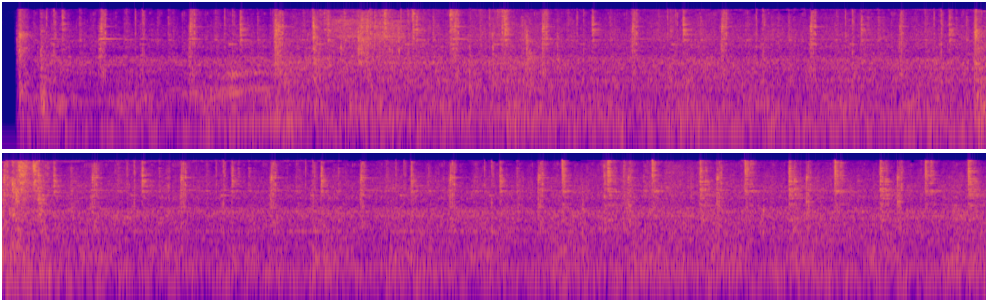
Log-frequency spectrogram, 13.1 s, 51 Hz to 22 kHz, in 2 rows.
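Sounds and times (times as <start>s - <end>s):
photocopier running: 0.0s - 13.1s.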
